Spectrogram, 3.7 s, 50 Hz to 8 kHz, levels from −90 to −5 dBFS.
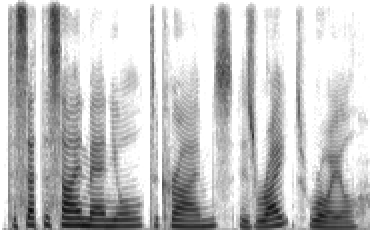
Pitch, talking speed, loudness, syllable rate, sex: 215 Hz, 160 wpm, -18 LUFS, 3.7 syllables/s, female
